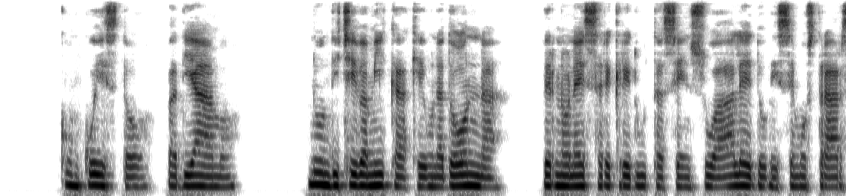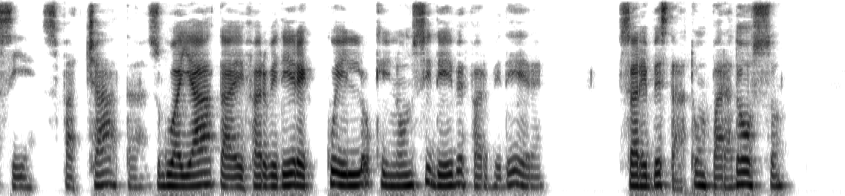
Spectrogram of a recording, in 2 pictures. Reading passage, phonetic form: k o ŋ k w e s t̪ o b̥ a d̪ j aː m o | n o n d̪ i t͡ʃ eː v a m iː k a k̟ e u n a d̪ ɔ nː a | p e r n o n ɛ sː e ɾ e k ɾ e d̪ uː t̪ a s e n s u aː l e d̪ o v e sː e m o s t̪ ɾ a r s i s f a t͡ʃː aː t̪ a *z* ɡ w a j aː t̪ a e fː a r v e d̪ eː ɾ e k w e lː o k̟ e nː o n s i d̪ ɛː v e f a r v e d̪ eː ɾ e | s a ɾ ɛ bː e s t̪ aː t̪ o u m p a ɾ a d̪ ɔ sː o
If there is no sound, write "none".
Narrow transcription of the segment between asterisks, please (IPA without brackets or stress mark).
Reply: z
